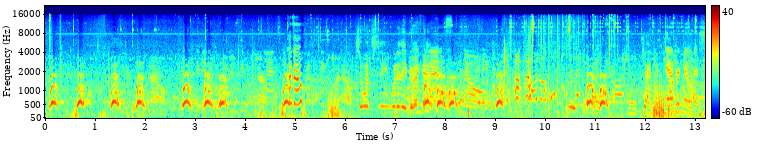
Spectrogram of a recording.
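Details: Chow Chow dog at a park, barking in a steady series of short harmonic barks roughly every half second, then breaking into irregular yips and whines, with people talking nearby.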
